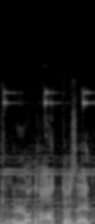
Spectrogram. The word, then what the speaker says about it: Llodra: nom l'orthographe précisément alors c'est donc lodra dera et comme papa est espagnol ça se prononce à l'espagnol et comme vous l'avez fait depuis tout à l'heure bien sû de façon parfaite c'est la raison pour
